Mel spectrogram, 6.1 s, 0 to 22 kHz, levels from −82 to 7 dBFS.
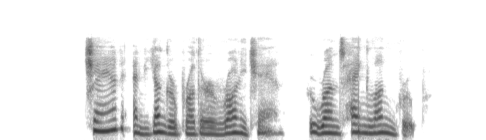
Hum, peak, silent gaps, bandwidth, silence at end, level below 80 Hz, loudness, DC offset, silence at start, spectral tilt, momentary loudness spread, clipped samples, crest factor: none; -6 dBFS; 3.63-3.81 s; 7.6 kHz; 0.9 s; -64 dBFS; -22 LUFS; under 0.1%; 1.05 s; -5.5 dB/octave; 13 LU; under 0.1%; 18 dB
